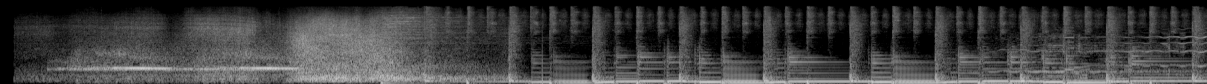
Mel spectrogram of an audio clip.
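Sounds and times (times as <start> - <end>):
snowboards hissing on snow: 1.8 - 5.2.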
